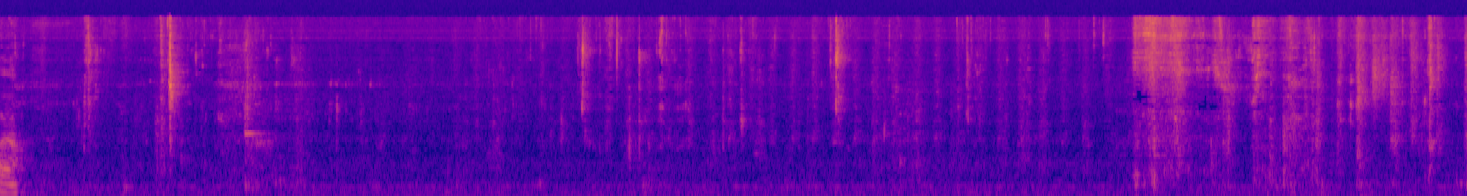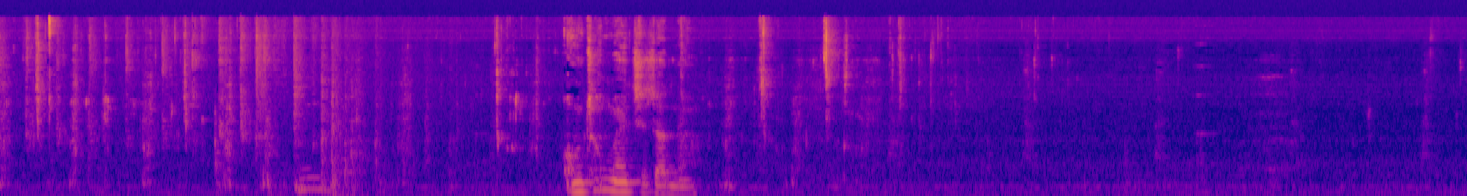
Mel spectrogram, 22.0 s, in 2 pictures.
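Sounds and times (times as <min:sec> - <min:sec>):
person chewing: 0:00.5 - 0:15.2, 0:16.2 - 0:19.0.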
